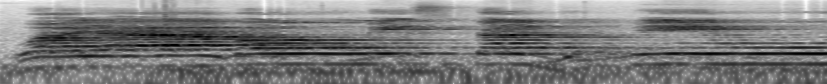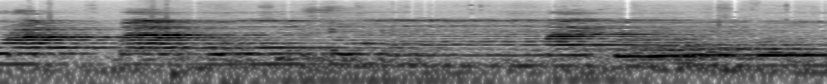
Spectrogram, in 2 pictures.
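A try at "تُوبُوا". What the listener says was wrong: Masih kepanjangan tubu. Tenggorokan bagian atas, saya nggak tahu nih ujung apa pangkal. Yang penting tenggorokan bagian atas.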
